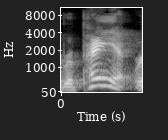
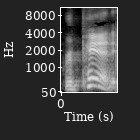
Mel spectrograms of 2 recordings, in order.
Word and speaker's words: repent: I'd hear the word repent, repent, repent, like it had three syllables instead of two, repent. No, it's repent.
